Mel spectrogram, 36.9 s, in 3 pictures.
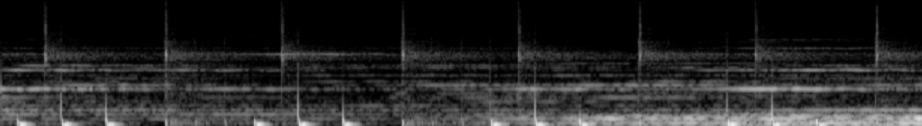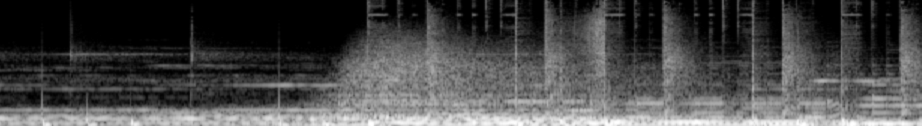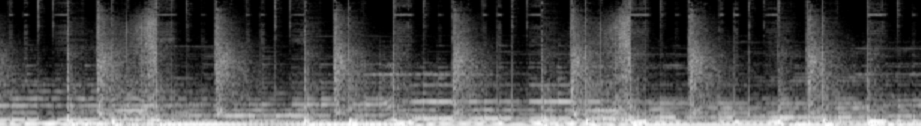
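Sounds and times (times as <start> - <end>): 
drums: 3.4 - 4.8, 5.4 - 8.0, 16.0 - 36.8
bass: 7.6 - 36.8.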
